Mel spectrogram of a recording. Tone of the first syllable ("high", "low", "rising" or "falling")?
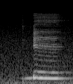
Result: high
